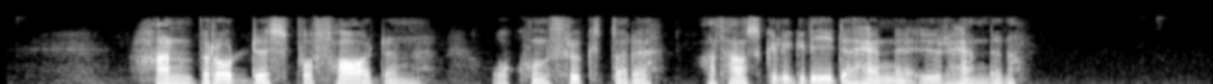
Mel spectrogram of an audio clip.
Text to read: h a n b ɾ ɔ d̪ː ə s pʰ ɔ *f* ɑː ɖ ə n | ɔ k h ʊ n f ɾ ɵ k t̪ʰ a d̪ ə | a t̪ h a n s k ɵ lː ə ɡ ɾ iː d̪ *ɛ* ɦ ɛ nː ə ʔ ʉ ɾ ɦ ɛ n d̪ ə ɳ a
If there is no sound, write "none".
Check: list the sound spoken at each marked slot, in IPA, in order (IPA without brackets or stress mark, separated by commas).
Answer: f, a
